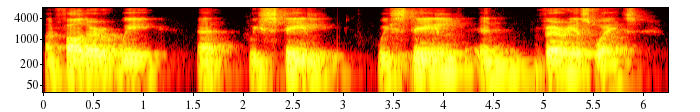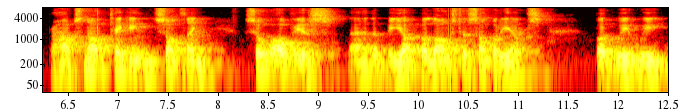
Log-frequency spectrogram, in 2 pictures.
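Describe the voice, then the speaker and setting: Male pastor, 60s, Northern Irish accent. Unhurried, earnest public prayer in short halting phrases, recorded in an echoey room. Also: medium pitch, a little mellow. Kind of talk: extempore public prayer, church service. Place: indoors, small bare-walled room.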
